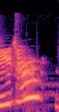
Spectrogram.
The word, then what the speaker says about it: Geiger: Oh, Geiger. Okay, hard G. I understand. No, what? Huh? You said hard G. What other? What did I do? Geiger?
